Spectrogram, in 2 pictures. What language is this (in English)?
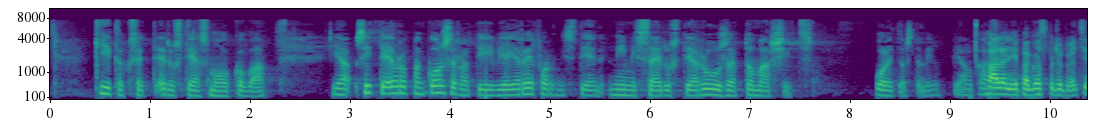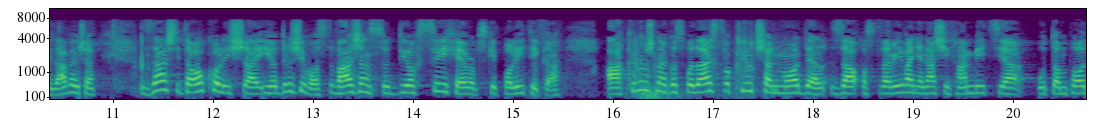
Croatian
